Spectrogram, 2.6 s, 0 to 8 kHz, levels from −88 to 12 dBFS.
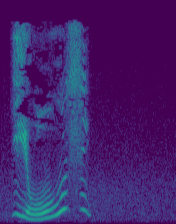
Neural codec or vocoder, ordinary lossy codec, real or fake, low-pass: none; MP3, 32 kbps; real; 7.2 kHz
